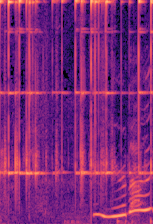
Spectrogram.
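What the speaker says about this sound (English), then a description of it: "Is that a bell?" A small bell found in a geocache rings with a bright, sustained tone near the start, partly overlapped by a person's excited voice talking.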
